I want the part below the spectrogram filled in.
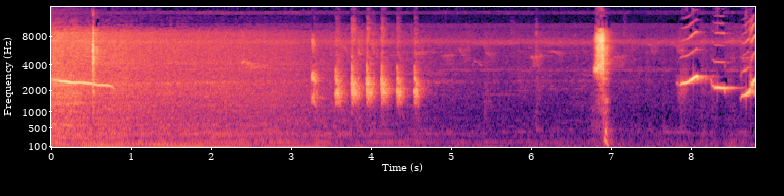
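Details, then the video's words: Ngelowo-style song of a white-rumped shama: a falling whistle, a brisk series of seven evenly spaced sharp notes, one loud click, then more twisting whistled phrases, with low humming background early on. "Burung murai bunyi ngelowo"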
